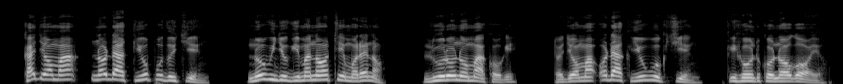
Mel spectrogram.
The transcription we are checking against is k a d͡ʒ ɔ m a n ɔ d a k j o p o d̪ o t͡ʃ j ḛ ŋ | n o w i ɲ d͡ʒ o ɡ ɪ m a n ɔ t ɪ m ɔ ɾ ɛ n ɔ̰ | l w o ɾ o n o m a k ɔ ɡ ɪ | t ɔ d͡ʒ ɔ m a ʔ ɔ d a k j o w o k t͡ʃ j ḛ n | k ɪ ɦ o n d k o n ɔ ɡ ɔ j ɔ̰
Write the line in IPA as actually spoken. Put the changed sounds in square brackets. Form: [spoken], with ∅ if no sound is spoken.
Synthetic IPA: k a d͡ʒ ɔ m a n ɔ d a k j o p o d̪ o t͡ʃ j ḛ ŋ | n o w i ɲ d͡ʒ o ɡ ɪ m a n ɔ t ɪ m ɔ ɾ ɛ n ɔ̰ | l w o ɾ o n o m a k ɔ ɡ ɪ | t ɔ d͡ʒ ɔ m a ʔ ɔ d a k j o w o k t͡ʃ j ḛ [ŋ] | k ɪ ɦ o n d k o n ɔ ɡ ɔ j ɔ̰

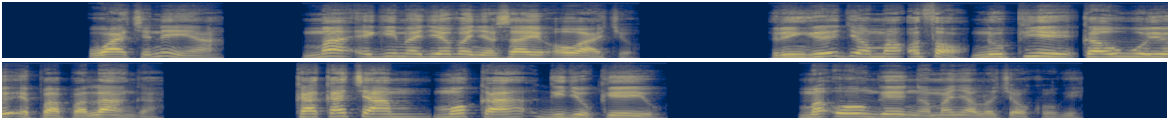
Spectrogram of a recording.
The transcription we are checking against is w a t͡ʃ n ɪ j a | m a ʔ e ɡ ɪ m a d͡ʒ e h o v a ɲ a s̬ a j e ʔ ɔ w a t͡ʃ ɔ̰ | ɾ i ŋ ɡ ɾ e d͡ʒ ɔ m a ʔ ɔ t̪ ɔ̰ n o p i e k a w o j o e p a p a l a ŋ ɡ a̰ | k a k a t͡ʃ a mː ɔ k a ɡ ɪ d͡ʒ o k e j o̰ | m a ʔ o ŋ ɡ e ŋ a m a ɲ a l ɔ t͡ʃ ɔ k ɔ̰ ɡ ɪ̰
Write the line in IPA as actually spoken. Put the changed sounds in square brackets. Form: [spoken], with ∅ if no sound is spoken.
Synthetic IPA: w a t͡ʃ n ɪ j a | m a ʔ e ɡ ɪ m a d͡ʒ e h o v a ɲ a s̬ a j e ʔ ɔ w a t͡ʃ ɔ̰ | ɾ i ŋ ɡ ɾ e d͡ʒ ɔ m a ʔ ɔ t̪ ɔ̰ n o p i e k a w o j o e p a p a l a ŋ ɡ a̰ | k a k a t͡ʃ a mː ɔ k a ɡ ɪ d͡ʒ o k e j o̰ | m a ʔ o ŋ ɡ e ŋ a m a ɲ a l ɔ t͡ʃ ɔ k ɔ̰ ɡ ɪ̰

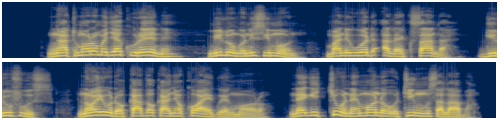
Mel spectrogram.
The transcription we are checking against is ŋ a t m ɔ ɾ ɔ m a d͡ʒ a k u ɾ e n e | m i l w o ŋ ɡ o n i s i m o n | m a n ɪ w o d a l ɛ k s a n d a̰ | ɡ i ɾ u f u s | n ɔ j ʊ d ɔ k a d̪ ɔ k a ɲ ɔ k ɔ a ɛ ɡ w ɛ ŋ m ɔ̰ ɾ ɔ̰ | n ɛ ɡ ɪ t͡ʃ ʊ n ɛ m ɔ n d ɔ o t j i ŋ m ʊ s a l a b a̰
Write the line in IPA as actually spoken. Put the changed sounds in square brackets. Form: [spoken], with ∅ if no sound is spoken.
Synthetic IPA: ŋ a t m ɔ ɾ ɔ m a d͡ʒ a k u ɾ e n e | m i l w o ŋ ɡ o n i s i m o n | m a n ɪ w o d a l ɛ k s a n d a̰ | ɡ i ɾ u f u s | n ɔ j ʊ d ɔ k a d̪ ɔ k a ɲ ɔ k ɔ a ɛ ɡ w ɛ ŋ m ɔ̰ ɾ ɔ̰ | n ɛ ɡ ɪ t͡ʃ ʊ n ɛ m ɔ n d ɔ o t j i ŋ m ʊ s a l a b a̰

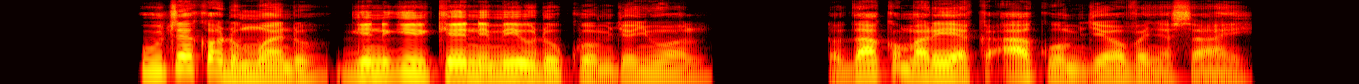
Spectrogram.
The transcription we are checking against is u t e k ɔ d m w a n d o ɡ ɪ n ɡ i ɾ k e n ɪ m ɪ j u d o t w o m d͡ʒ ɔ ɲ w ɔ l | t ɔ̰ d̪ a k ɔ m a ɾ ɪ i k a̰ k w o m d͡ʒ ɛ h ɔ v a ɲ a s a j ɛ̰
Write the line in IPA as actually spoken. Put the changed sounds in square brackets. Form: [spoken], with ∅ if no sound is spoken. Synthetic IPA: u t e k ɔ d m w a n d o ɡ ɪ n ɡ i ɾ k e n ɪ m ɪ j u d o [k] w o m d͡ʒ ɔ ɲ w ɔ l | t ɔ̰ d̪ a k ɔ m a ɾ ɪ [ɛ] k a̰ k w o m d͡ʒ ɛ h ɔ v a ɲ a s a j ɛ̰

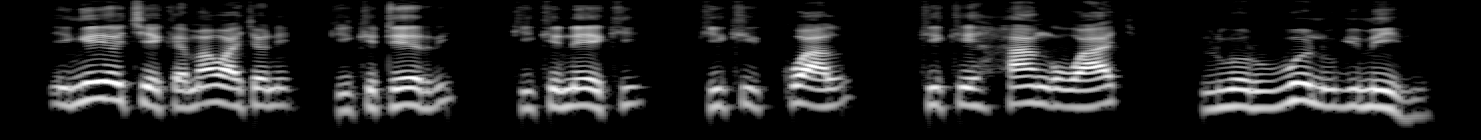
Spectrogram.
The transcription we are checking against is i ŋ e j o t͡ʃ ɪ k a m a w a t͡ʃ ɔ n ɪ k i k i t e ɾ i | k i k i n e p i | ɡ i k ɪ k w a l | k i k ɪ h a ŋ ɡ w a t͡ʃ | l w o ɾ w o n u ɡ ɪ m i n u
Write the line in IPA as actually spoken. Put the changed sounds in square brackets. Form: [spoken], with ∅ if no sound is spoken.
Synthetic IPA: i ŋ e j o t͡ʃ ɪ k [ɛ] m a w a t͡ʃ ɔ n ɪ k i k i t e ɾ i | k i k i n e [k] i | [k] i k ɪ k w a l | k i k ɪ h a ŋ ɡ w a t͡ʃ | l w o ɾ w o n u ɡ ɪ m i n u

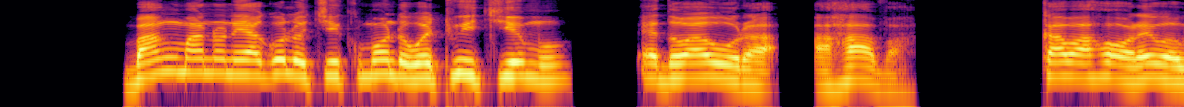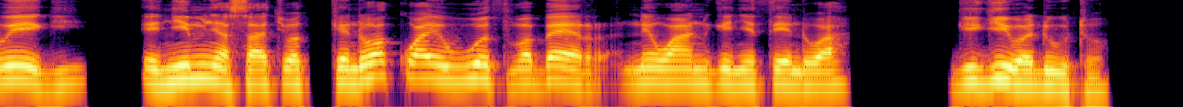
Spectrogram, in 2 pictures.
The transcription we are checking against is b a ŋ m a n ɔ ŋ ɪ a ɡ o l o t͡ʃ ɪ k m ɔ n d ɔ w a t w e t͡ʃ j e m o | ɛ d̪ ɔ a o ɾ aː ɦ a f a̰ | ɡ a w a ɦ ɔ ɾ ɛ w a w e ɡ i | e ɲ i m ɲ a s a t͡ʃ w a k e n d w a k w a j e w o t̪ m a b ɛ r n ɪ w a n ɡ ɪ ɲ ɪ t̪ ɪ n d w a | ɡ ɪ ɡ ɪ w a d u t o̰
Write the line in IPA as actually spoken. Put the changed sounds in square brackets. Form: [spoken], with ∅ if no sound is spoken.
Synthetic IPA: b a ŋ m a n ɔ [n] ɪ a ɡ o l o t͡ʃ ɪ k m ɔ n d ɔ w a t w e t͡ʃ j e m o | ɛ d̪ ɔ a o ɾ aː ɦ a [v] a̰ | [k] a w a ɦ ɔ ɾ ɛ w a w e ɡ i | e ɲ i m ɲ a s a t͡ʃ w a k e n d w a k w a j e w o t̪ m a b ɛ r n ɪ w a n ɡ ɪ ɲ ɪ t̪ ɪ n d w a | ɡ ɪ ɡ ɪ w a d u t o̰

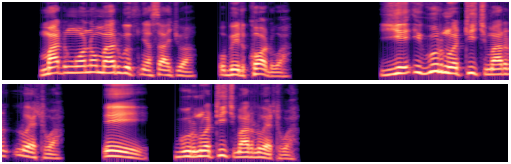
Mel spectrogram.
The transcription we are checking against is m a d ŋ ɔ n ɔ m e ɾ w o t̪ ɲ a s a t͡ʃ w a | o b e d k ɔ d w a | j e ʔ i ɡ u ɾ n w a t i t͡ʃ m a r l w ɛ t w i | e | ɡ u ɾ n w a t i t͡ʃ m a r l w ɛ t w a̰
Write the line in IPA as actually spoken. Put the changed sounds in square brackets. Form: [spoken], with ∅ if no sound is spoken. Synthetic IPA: m a d ŋ ɔ n ɔ m [a] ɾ w o t̪ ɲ a s a t͡ʃ w a | o b e d k ɔ d w a | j e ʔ i ɡ u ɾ n w a t i t͡ʃ m a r l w ɛ t w [a] | e | ɡ u ɾ n w a t i t͡ʃ m a r l w ɛ t w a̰

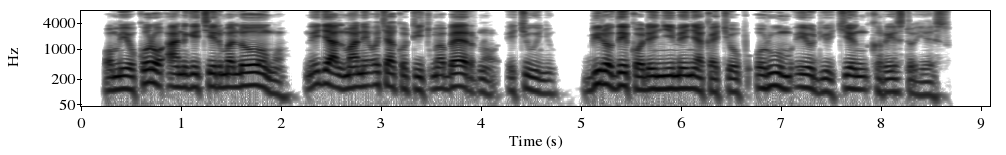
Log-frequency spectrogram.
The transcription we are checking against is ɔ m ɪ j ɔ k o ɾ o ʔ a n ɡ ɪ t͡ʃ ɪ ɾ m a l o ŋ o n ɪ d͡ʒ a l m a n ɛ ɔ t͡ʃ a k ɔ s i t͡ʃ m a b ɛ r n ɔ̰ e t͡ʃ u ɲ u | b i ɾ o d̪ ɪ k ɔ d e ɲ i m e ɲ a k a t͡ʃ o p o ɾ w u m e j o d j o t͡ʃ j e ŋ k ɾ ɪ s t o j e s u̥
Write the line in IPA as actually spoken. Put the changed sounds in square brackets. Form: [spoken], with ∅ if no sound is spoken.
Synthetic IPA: ɔ m ɪ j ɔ k o ɾ o ʔ a n ɡ ɪ t͡ʃ ɪ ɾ m a l o ŋ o n ɪ d͡ʒ a l m a n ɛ ɔ t͡ʃ a k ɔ [t] i t͡ʃ m a b ɛ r n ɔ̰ e t͡ʃ u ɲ u | b i ɾ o d̪ ɪ k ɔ d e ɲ i m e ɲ a k a t͡ʃ o p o ɾ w u m e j o d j o t͡ʃ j e ŋ k ɾ ɪ s t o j e s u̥

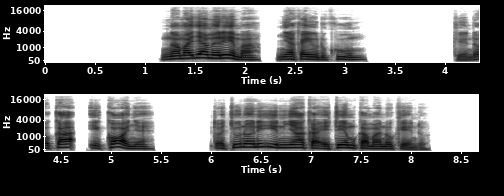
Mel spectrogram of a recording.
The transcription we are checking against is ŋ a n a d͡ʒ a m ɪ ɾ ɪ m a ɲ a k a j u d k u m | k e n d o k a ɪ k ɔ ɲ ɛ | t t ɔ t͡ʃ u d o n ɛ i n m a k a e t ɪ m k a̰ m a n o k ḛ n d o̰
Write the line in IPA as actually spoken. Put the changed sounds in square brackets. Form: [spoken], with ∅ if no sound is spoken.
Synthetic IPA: ŋ a [m] a d͡ʒ a m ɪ ɾ ɪ m a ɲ a k a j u d k u m | k e n d o k a ɪ k ɔ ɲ ɛ | t t ɔ t͡ʃ u [n] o n [i] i n [ɲ] a k a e t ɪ m k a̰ m a n o k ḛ n d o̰

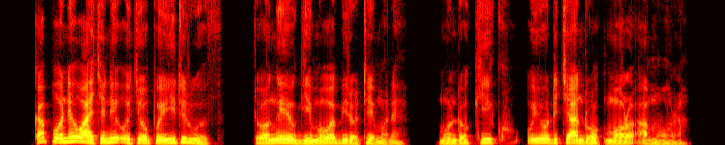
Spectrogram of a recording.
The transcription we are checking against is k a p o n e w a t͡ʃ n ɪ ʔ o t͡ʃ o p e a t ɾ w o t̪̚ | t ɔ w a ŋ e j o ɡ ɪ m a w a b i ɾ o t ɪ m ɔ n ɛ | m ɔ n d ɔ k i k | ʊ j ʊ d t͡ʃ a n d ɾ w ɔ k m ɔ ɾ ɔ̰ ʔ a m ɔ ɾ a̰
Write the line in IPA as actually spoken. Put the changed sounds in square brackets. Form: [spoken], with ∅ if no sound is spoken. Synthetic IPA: k a p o n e w a t͡ʃ n ɪ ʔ o t͡ʃ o p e [i] t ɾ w o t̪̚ | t ɔ w a ŋ e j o ɡ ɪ m a w a b i ɾ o t ɪ m ɔ n ɛ | m ɔ n d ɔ k i k | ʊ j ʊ d t͡ʃ a n d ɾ w ɔ k m ɔ ɾ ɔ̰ ʔ a m ɔ ɾ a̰

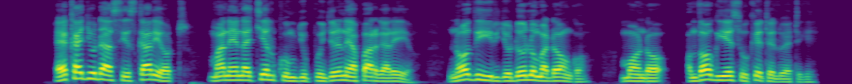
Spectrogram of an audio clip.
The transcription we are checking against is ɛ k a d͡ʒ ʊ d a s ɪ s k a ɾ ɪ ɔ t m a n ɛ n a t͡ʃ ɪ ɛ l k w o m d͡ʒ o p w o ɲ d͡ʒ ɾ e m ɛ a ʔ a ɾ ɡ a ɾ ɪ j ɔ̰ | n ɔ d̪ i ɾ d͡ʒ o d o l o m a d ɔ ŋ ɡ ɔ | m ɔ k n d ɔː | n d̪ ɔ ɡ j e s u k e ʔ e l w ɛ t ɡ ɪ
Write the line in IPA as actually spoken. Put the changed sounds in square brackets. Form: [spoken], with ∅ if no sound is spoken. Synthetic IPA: ɛ k a d͡ʒ ʊ d a s ɪ s k a ɾ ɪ ɔ t m a n ɛ n a t͡ʃ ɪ ɛ l k w o m d͡ʒ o p w o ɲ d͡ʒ ɾ e [n] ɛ a [p] a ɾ ɡ a ɾ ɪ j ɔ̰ | n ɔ d̪ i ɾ d͡ʒ o d o l o m a d ɔ ŋ ɡ ɔ | m ɔ [∅] n d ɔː | n d̪ ɔ ɡ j e s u k e [t] e l w ɛ t ɡ ɪ

